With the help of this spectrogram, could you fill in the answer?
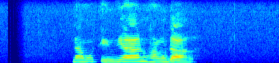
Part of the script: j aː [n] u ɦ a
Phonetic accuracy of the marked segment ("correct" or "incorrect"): correct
